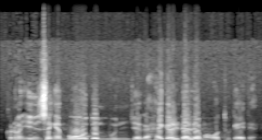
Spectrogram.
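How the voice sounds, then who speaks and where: A man pastor preaching a sermon in a church, impassioned and dramatic, swinging from loud cries to hushed near-whispers. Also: fairly high pitch, animated, brisk, gravelly. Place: church sanctuary. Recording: long reverb of a church hall.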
